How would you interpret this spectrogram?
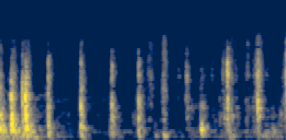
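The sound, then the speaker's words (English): A porter knocks on an office door in a quick, uneven series of sharp raps, fairly loud, starting with a heavier flurry and continuing in spaced taps. No one speaks. “And then there was no time to return the documents to the safe, no time for anything but to find out who was at the door.”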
